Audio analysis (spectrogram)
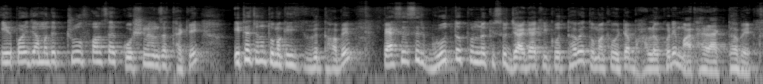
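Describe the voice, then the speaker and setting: Male English tutor, somewhat high voice, quizzes and answers himself. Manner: explains in Bengali, reads English phrases slowly word by word; asks questions and answers them himself. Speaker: English teacher. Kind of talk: exam-prep lesson.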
